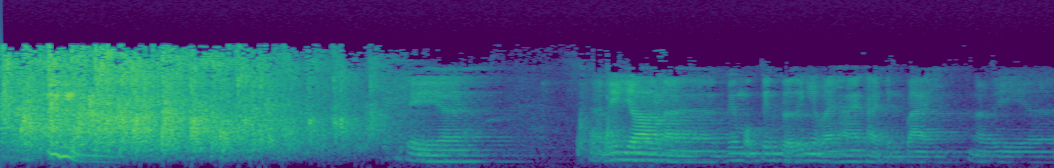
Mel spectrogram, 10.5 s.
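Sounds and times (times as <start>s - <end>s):
audience applause at a Vietnamese Buddhist teaching session: 0.0s - 3.9s
voice: 0.5s - 1.0s, 5.9s - 10.4s.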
